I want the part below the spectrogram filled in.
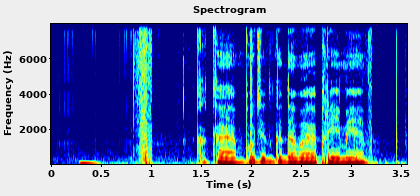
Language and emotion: Russian, neutral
